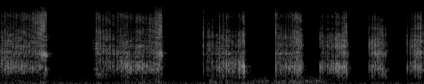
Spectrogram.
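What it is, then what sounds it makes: Plastic hair brush scratched with nails. Long nails scratch and tap across the pyramid-textured, pink-gold studded plastic back of a handheld detangling hair brush. The result is a series of dry, bright rasping bursts with quiet gaps between them and almost no low end.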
